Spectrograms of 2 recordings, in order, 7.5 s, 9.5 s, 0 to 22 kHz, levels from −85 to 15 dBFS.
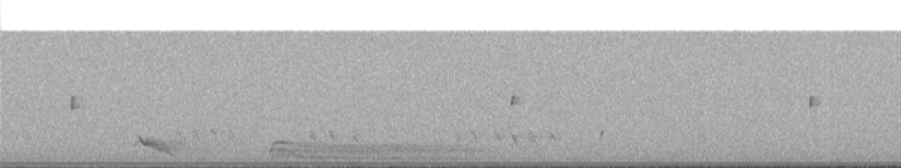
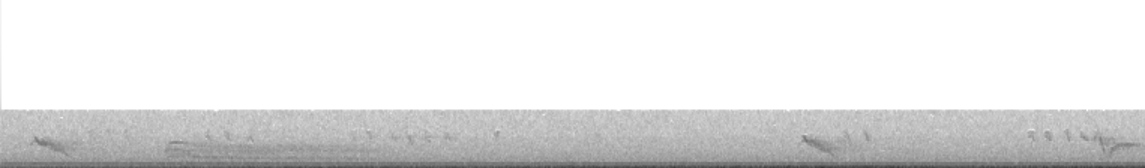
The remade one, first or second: second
